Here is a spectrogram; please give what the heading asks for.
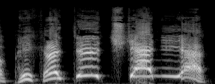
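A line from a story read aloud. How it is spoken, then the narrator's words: Yelling. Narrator (Russian): заорал Сдушкомс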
